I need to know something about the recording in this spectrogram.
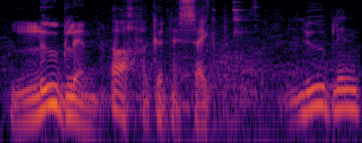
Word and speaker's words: Lublin: yep Lublin to Dublin close I'm afraid it's pronounced Lublin oh for goodness sake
